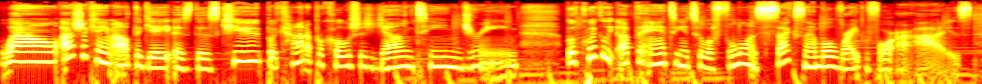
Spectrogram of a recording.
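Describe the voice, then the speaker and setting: A woman's voice: mid-range voice, expressive, measured pace, gravelly. A woman hosting a casual podcast, stuffy and losing her voice from a head cold, reading facts with chatty, slangy asides. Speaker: podcast host.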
